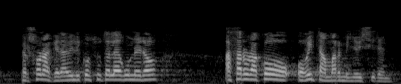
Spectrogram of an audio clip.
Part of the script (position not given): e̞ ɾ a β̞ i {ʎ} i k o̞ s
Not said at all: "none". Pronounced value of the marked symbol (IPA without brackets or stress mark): l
